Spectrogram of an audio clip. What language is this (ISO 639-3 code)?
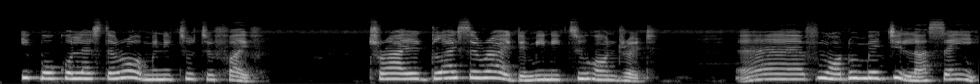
yor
